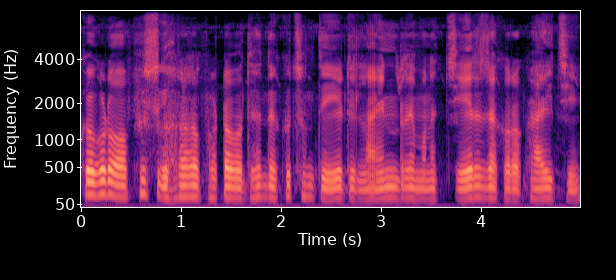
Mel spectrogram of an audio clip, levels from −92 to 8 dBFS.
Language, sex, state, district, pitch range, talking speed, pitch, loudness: Odia, male, Odisha, Malkangiri, 105-125 Hz, 180 wpm, 115 Hz, -19 LUFS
